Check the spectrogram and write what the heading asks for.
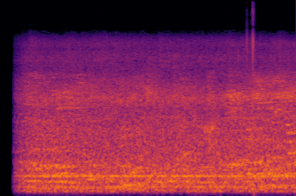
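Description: Ceiling fans running in a large hall, a steady whirring hum with a few low steady tones. It starts abruptly after a split-second dropout.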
